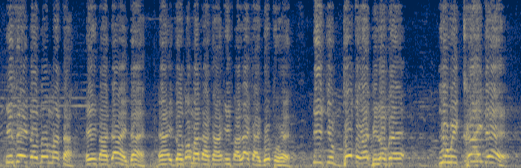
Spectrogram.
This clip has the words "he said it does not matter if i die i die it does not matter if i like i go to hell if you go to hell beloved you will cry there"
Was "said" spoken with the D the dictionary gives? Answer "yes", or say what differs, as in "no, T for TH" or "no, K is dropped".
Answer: no, D is dropped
